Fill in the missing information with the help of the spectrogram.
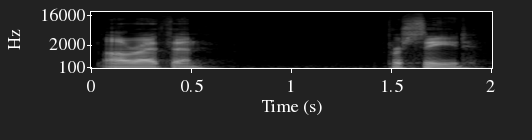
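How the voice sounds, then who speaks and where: A man's voice: deep voice, steady tone, unhurried, gravelly, a bit bright, no room sound, studio quality, full character voice. A man playing a stern, composed judge who rules tersely and formally in an audio drama courtroom. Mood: calm.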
